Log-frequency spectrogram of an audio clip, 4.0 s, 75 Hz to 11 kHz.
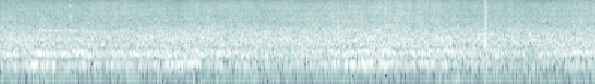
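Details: Crowd of bees flying an orientation flight once the sun came out after chilly days, March 2024; even, humming buzz of many wings, tones rising and falling as bees pass, one brief tick near the end.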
